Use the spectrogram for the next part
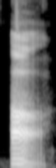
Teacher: विवृत, जब मुंह पूरा खुला हो, जैसे आ। बिल्कुल, ये पूरा एक सिस्टम है।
